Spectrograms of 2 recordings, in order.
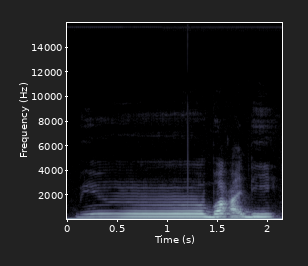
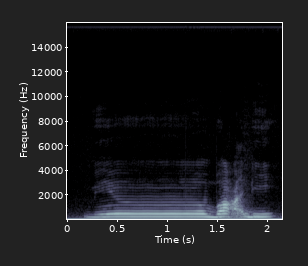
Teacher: Yang pertama, tukar nun kepada bunyi mim. Nun jadikan mim. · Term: iqlab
